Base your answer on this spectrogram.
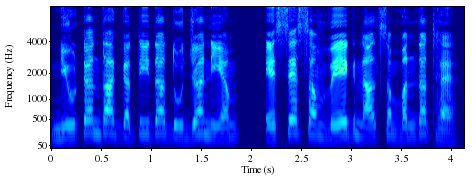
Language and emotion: Punjabi, neutral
